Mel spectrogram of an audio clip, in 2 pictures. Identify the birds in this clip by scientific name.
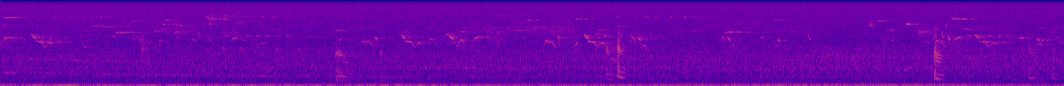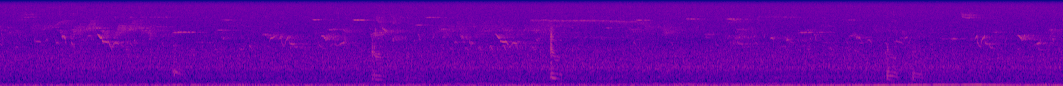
Turdus migratorius, Geothlypis trichas, Melospiza melodia, Dryobates pubescens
